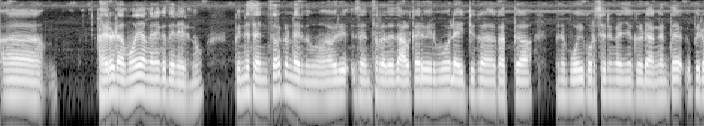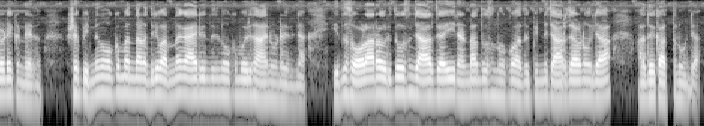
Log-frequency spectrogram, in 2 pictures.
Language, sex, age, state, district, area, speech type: Malayalam, male, 60+, Kerala, Palakkad, rural, spontaneous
